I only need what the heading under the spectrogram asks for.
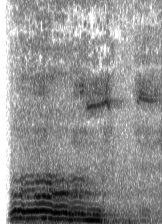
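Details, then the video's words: A Dobermann gives one drawn-out howling whine lasting about a second and a half, steady then sliding slightly downward before cutting off, with a faint hum in the background. "Funny noises that a doberman makes"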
